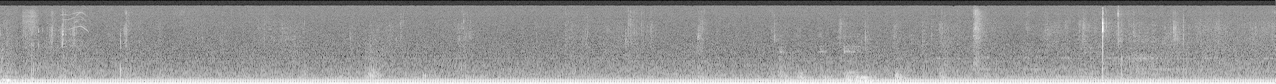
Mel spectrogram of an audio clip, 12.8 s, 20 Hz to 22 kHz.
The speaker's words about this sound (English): I hear a few pages turning yet. Okay. Isaiah chapter 32.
